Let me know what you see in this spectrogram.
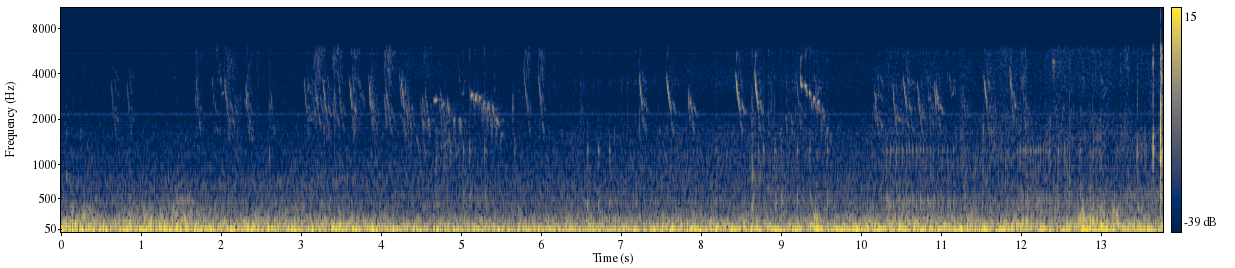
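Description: Birds chirping in quick, short, high calls, many times over, against a steady low rumble.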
